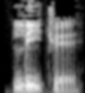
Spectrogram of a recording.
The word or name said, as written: lice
